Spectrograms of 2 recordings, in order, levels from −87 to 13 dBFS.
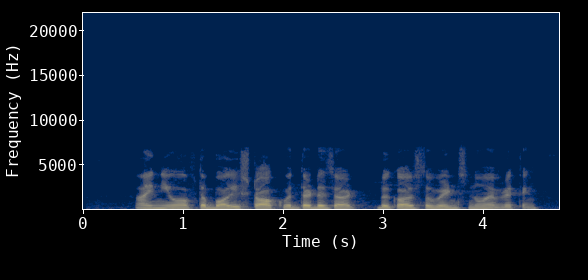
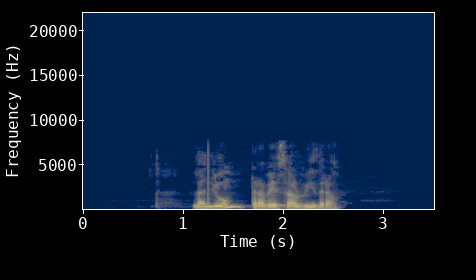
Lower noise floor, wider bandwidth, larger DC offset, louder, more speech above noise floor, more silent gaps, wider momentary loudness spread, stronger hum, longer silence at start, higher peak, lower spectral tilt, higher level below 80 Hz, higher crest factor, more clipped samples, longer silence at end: second, -65 dBFS vs -79 dBFS; second, 6.8 kHz vs 7.8 kHz; neither; second, -26 LUFS vs -16 LUFS; second, 39 dB vs 64 dB; neither; about the same, 9 LU vs 8 LU; neither; second, 0.5 s vs 1.1 s; second, -8 dBFS vs -2 dBFS; about the same, -7 dB/octave vs -7.5 dB/octave; second, -64 dBFS vs -58 dBFS; about the same, 18 dB vs 16 dB; neither; second, 0.25 s vs 0.95 s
